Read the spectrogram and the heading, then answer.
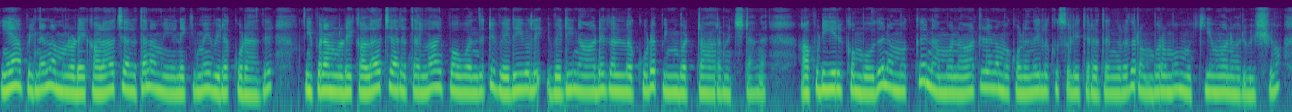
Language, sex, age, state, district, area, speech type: Tamil, female, 18-30, Tamil Nadu, Erode, rural, spontaneous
